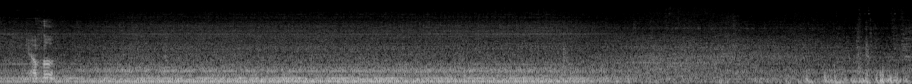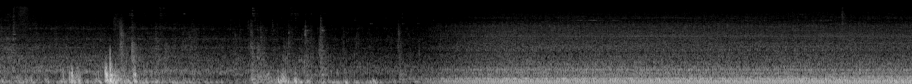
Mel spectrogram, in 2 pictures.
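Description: Steady drone of a Fendt 311 tractor's engine heard from inside the cab, with a short laugh near the start. From about six seconds in the drone gives way to quieter, uneven sound with a few thumps, the loudest about ten seconds in. The cab drone returns a few seconds before the end.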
